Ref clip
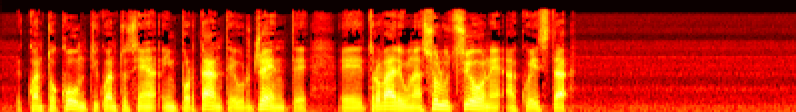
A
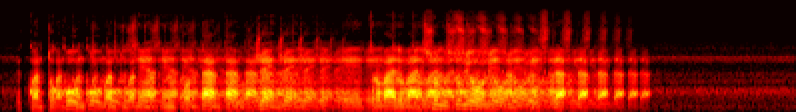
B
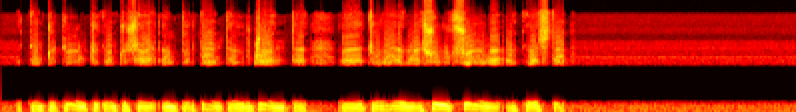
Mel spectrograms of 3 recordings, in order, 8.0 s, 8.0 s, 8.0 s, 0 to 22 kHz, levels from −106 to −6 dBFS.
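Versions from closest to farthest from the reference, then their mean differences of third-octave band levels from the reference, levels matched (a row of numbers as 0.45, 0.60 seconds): A, B; 11.0, 15.0 decibels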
